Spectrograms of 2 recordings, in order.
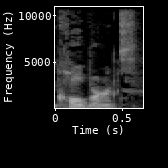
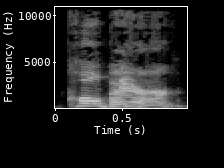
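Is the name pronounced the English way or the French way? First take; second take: English; French. First: The name is said with an English pronunciation. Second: The name is said with a French pronunciation. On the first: This is how most people say it. "most people do" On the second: This is the original pronunciation. "is actually the French"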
